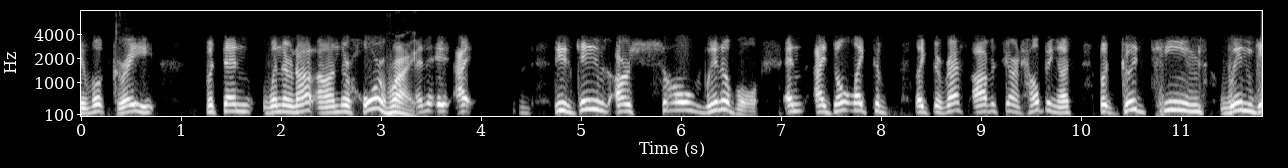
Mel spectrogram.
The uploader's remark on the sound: Back to the phone lines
